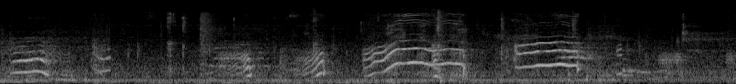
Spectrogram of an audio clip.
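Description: Newborn pit bull puppies crying and squealing as they jostle to nurse: a string of short high cries, some rising in pitch, the longest and loudest about four seconds in and another about a second after it.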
